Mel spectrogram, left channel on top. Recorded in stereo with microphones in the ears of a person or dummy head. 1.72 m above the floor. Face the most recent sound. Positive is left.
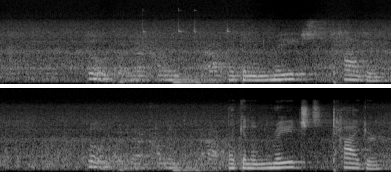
turn(degrees=-80)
